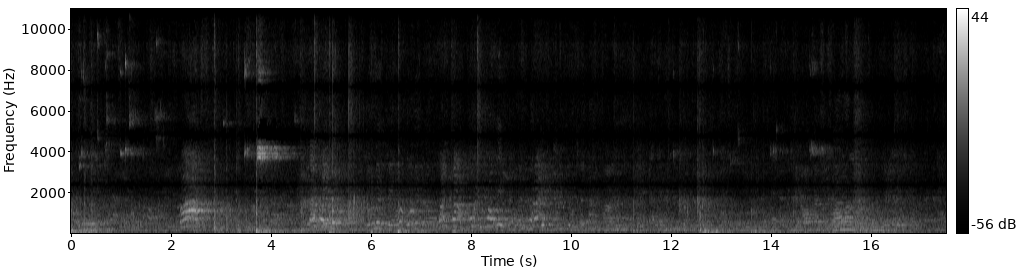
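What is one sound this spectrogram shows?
Sneakers squeak and thud on a wooden court in a large echoing gym.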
